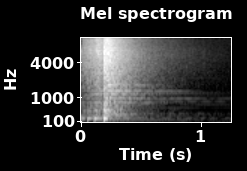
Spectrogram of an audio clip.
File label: ruff, snare; ILIO; Double Platinum Drums 1; SNARE ROLLS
